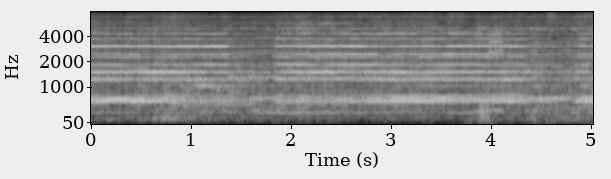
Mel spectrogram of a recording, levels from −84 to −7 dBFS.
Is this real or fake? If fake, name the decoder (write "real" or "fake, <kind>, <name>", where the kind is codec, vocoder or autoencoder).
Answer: fake, vocoder, Vocos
